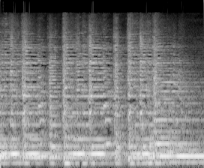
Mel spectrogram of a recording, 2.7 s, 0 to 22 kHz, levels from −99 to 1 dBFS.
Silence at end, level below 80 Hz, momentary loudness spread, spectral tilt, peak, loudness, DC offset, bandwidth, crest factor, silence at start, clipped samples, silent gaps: 0 s; -54 dBFS; 4 LU; -5 dB/octave; 0 dBFS; -11 LUFS; under 0.1%; 13 kHz; 10 dB; 0 s; under 0.1%; none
